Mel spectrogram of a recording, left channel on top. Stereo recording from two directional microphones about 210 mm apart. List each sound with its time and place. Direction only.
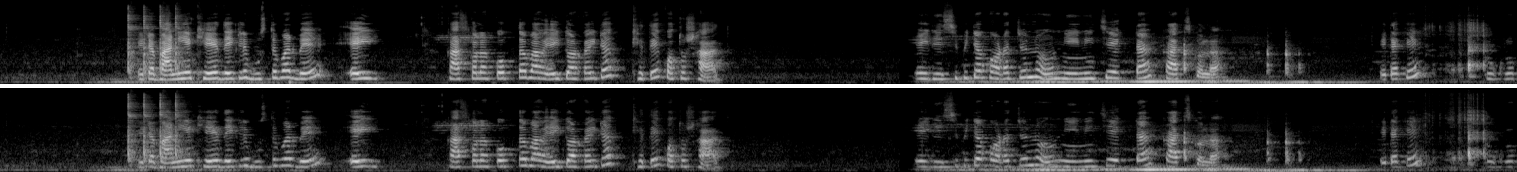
1.5 s speech: 45° left (ahead or behind)
9.1 s a woman's voice: 50° left (ahead or behind); by 12.2 s 30° left (ahead or behind)
13.7 s speech: 35° left (ahead or behind)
